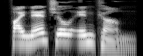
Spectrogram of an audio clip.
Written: FINANCIAL INCOME

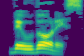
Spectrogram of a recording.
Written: DEUDORES

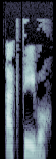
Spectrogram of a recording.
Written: ACTIVO

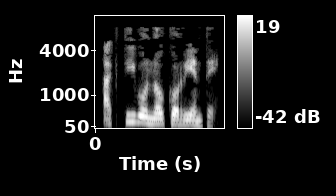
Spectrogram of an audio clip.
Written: ACTIVO NO CORRIENTE

